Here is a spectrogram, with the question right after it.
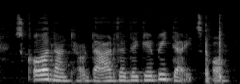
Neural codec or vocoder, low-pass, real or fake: none; 10.8 kHz; real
